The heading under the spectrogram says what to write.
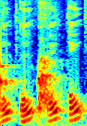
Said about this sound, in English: Oh, we got a dog. We got a dog. Dog watch on.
